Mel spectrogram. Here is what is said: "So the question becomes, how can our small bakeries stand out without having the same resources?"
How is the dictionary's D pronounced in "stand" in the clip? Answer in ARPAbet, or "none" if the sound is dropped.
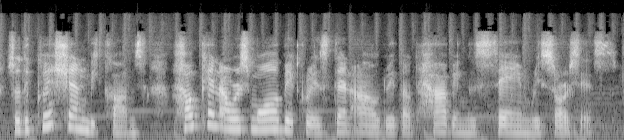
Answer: none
